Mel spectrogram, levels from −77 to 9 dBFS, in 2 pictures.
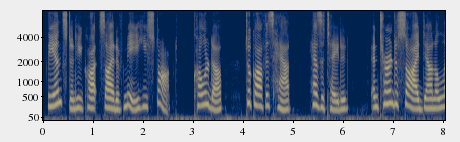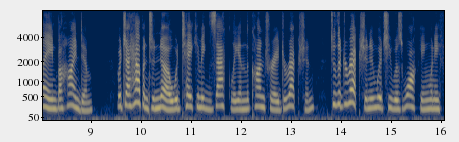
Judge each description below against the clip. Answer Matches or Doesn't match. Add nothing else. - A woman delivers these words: Matches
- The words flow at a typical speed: Matches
